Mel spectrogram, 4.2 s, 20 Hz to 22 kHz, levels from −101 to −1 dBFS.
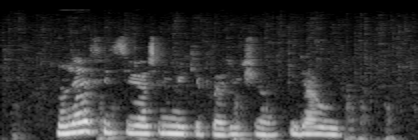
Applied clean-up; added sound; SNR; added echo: classical method log-MMSE.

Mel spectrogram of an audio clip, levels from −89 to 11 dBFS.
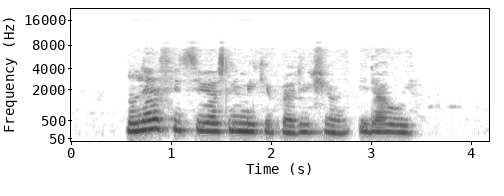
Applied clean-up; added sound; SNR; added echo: none; none; none; none.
